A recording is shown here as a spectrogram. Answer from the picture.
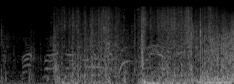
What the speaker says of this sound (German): Erstmal daneben geschossen.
